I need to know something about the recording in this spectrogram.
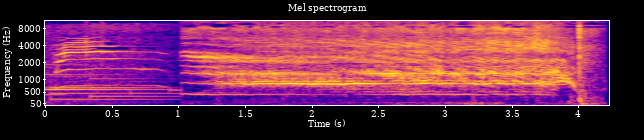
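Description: A pet's long, drawn-out cry lasting about three seconds, starting about a second in, after a shorter, higher call heard over music.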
